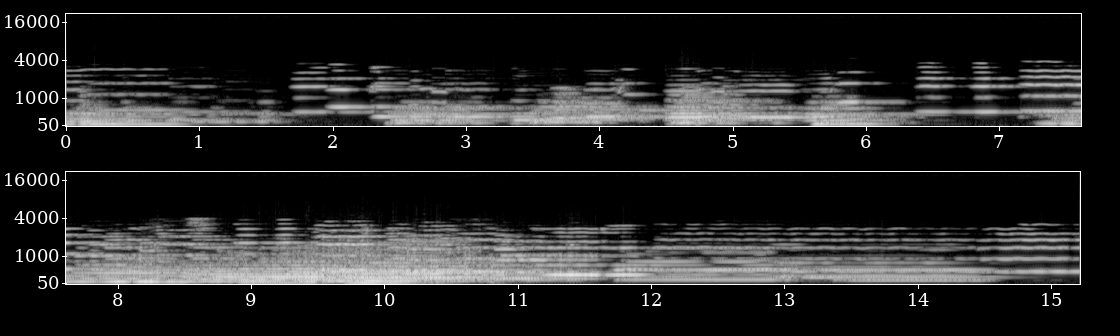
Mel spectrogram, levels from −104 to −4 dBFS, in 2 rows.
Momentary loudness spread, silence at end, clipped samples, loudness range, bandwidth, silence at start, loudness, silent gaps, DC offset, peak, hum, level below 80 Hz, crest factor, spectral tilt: 17 LU; 0 s; under 0.1%; 11 LU; 4.2 kHz; 0 s; -27 LUFS; none; under 0.1%; -8 dBFS; none; -40 dBFS; 18 dB; -12 dB/octave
